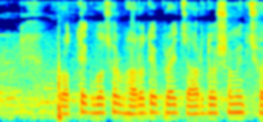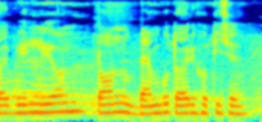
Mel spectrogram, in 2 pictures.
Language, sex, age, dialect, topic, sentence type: Bengali, male, 18-24, Western, agriculture, statement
